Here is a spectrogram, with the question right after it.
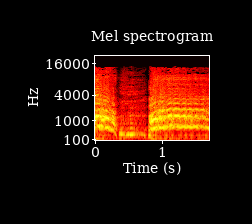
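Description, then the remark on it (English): A woman screaming in her sleep lets out a loud, high-pitched scream, breaks into a brief low moan, then screams again in a long sustained wail with no other voices. “But you basically hear her screaming.”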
